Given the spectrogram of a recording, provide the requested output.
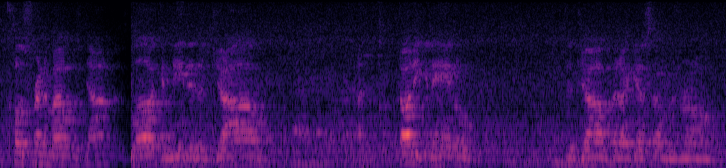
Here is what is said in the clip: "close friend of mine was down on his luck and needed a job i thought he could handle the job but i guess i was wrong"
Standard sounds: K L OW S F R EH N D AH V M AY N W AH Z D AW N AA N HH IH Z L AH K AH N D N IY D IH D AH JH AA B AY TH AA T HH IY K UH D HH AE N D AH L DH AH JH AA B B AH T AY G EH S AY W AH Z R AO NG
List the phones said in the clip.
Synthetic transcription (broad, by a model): K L OW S F R EH N D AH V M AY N W AH Z D AW N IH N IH Z L AH K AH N N IY D IH D AH JH AA B AY TH AA T HH IY K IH D HH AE N D L DH AH JH AA B B AH T AY G EH S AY W AH Z R AO NG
